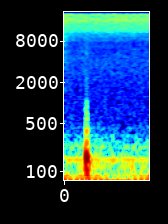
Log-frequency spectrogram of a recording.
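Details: A single soft low thump over a steady low hum, presented as the mother's heartbeat a baby hears and feels in the womb; an ordinary heartbeat sound.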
